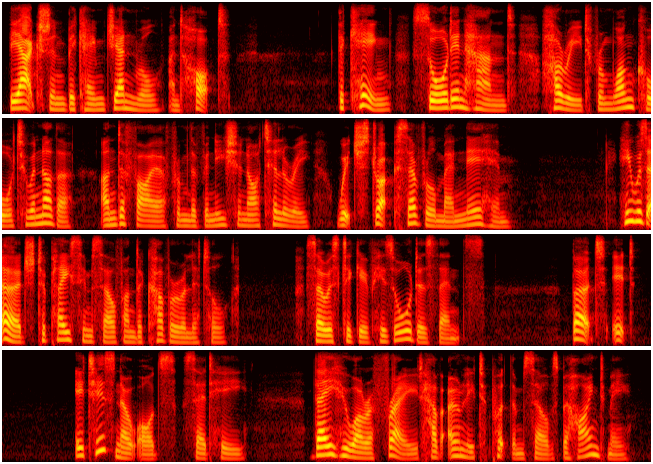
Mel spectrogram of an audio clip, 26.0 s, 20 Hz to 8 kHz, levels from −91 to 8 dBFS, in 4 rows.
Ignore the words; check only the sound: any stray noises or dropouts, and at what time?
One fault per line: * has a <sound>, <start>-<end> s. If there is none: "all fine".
all fine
